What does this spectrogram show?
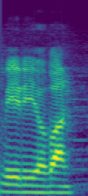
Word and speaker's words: বীর্যবান: শিক্ষার্থী এখানে বীর্যবান, বীর্যবান, এখানে বইয়ের উচ্চারণটা লক্ষ্য করতে হবে ওয়া, আমরা উচ্চারণ করবো বীর্যবান।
